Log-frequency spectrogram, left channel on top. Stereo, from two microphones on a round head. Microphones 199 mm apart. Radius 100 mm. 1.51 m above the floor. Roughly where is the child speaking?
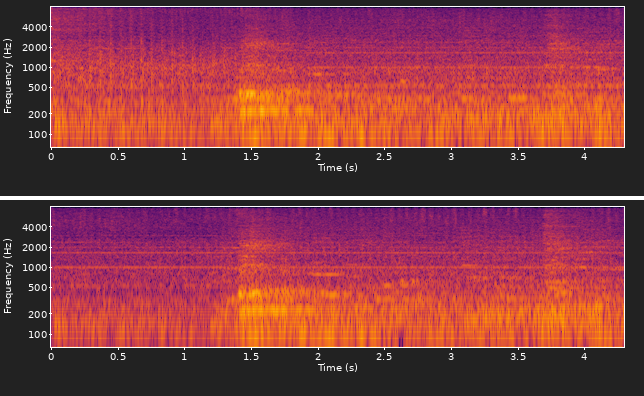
Right.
